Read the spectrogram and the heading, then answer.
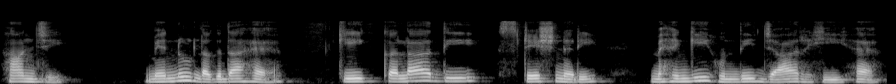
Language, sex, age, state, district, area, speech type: Punjabi, male, 18-30, Punjab, Kapurthala, urban, spontaneous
